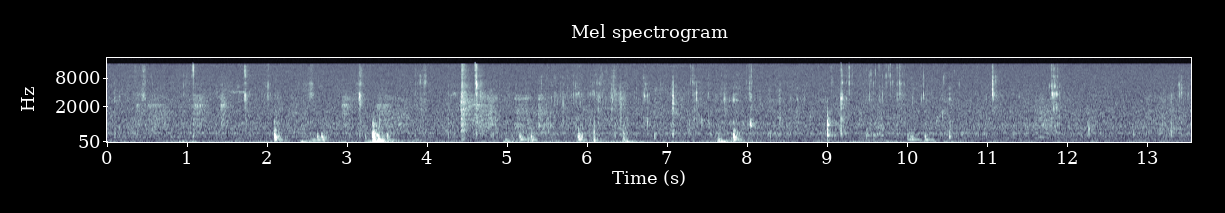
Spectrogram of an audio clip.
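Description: Close-up mouth sounds of biting into and chewing a large fried chicken sandwich with coleslaw on a soft bun. The bites and chews come irregularly, loudest about three seconds in, and die away after about ten seconds.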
